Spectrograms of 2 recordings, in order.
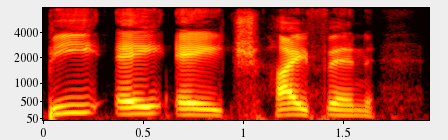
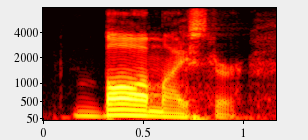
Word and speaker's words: Baumeister: It's on his Twitter profile. He has it phonetically spelled Bah-My-Stir. – So it rhymes with paw and maw. – Correct. – Baumeister.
